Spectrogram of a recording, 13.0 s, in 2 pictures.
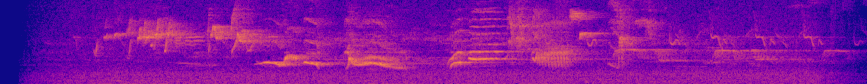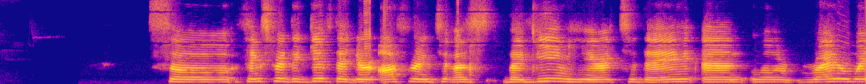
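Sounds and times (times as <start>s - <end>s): birds singing and chirping: 0.4s - 6.9s.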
